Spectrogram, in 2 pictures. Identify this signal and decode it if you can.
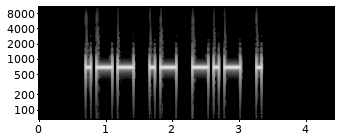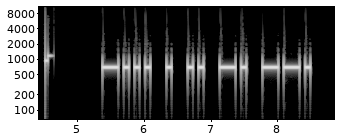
Morse code, heard as a keyed tone, about 15 wpm, 700 Hz. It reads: WAKE BEING
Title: Sets of 4 Words - New Word Drill - 15wpm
